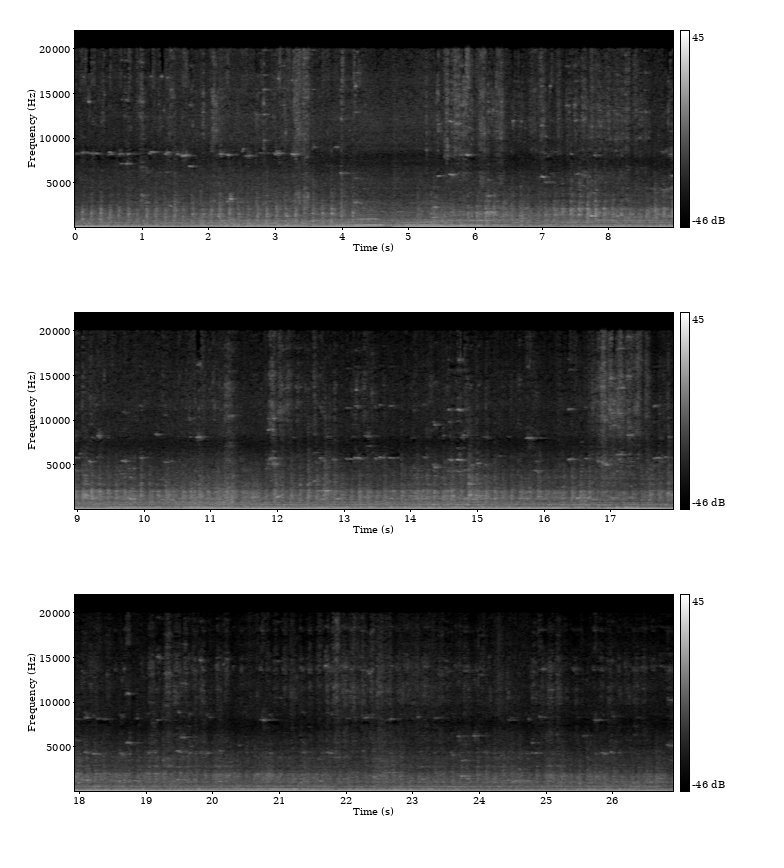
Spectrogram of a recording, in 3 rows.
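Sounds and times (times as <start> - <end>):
bulldozer diesel engine humming: 0.0 - 26.9
high squeaks: 0.8 - 15.2.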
